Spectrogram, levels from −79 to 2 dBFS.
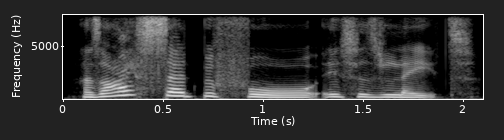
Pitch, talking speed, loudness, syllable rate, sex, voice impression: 240 Hz, 200 wpm, -16 LUFS, 4.7 syllables/s, female, slightly gender-neutral, young, calm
